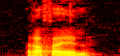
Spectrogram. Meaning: 1. Raphael (biblical character) 2. a male given name
- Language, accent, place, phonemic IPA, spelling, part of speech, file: French, France, Lyon, /ʁa.fa.ɛl/, Raphaël, proper noun, LL-Q150 (fra)-Raphaël.wav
